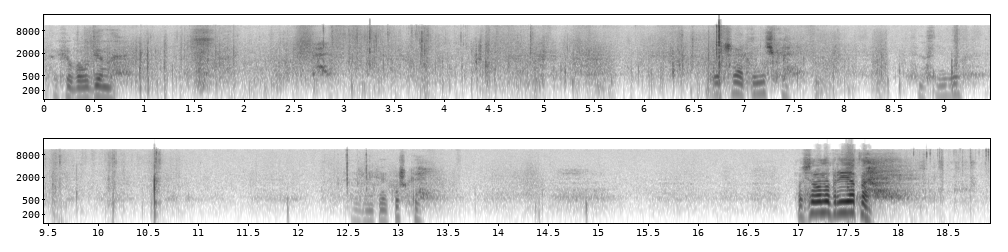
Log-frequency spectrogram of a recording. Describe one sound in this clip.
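A man speaks briefly up close.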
